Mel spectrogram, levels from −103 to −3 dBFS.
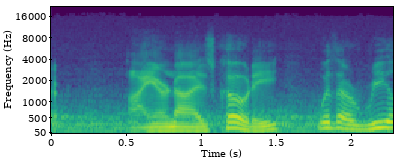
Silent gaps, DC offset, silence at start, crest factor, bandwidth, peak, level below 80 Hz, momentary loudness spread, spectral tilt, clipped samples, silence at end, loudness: none; under 0.1%; 0 s; 14 dB; 8 kHz; -4 dBFS; -52 dBFS; 14 LU; -9 dB/octave; under 0.1%; 0 s; -19 LUFS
